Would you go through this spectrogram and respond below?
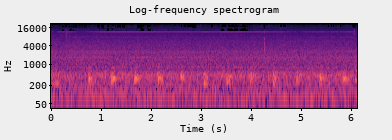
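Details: Rapid, regular whooshing pulses around 128 a minute: first-trimester fetal heartbeat on Doppler ultrasound.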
